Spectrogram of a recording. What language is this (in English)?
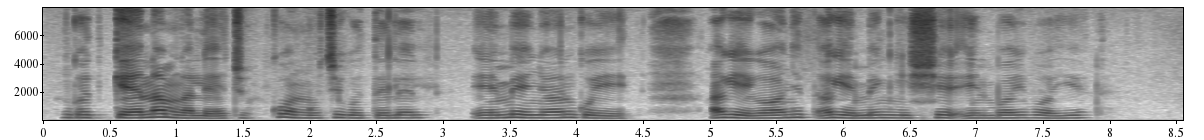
Kalenjin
